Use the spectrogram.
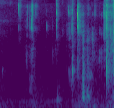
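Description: Close, quiet crunching of a Turkish snack being bitten and chewed, irregular crisp snaps building in loudness over a near-silent background, with no talking.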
